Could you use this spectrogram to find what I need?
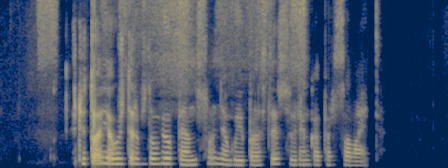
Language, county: Lithuanian, Kaunas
